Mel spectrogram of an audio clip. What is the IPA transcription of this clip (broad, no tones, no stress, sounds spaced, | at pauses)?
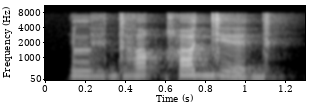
l e̤ dʱ a qʰ ə dʲ e d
